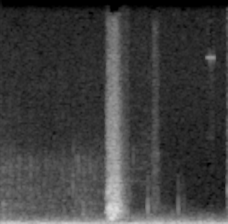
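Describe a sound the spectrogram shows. A heavy metal wrench swings through the air with a whoosh.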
